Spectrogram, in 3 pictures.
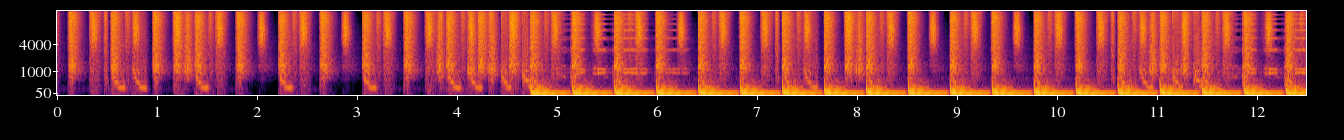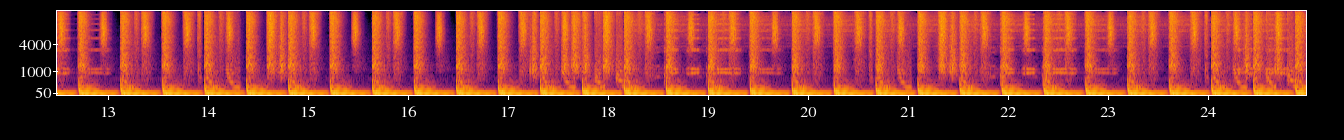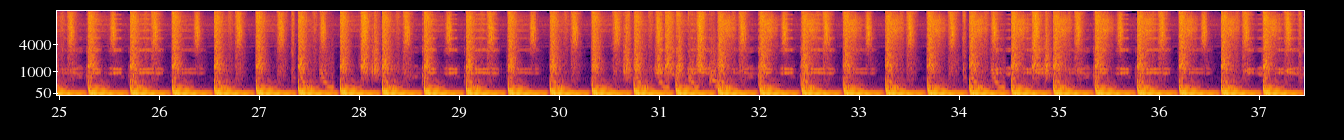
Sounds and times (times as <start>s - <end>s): Music: 0.0s - 37.4s.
